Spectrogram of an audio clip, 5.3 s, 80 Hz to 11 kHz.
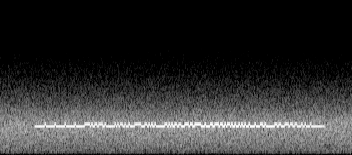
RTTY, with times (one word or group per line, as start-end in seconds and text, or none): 1.7-2.8 S54RL
2.9-3.2 TU
3.4-4.3 DJ7L
4.4-4.7 CQ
